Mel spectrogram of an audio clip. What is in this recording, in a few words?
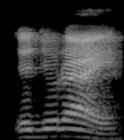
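"jejurai", Malay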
